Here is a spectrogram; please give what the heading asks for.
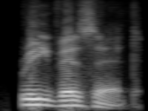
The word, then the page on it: revisit: American English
